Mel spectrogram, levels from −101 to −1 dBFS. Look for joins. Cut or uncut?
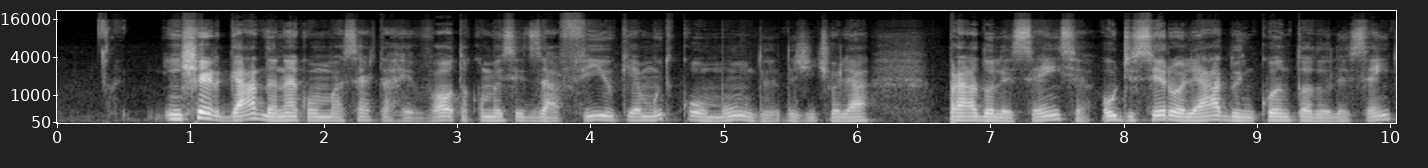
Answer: uncut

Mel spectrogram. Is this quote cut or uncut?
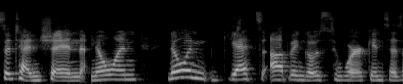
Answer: cut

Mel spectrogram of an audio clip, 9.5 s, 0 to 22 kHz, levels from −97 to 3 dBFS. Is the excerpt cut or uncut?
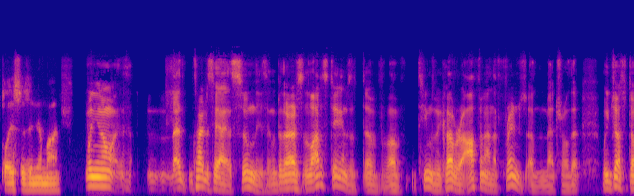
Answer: uncut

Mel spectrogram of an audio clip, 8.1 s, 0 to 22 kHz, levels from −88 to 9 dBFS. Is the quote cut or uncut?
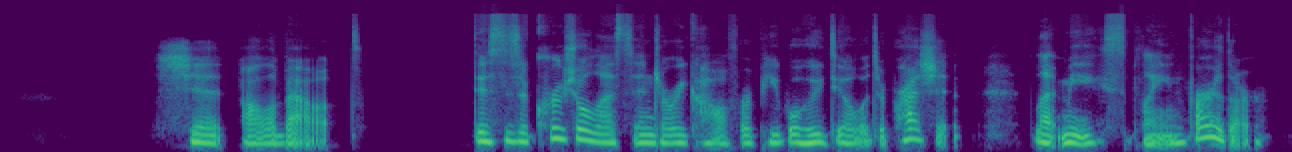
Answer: cut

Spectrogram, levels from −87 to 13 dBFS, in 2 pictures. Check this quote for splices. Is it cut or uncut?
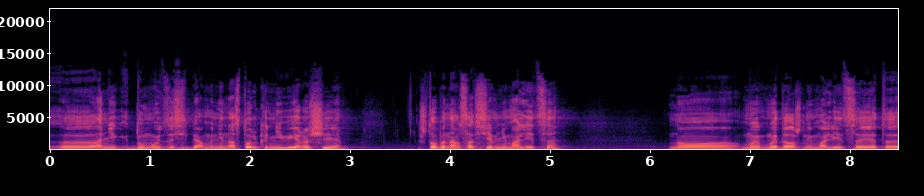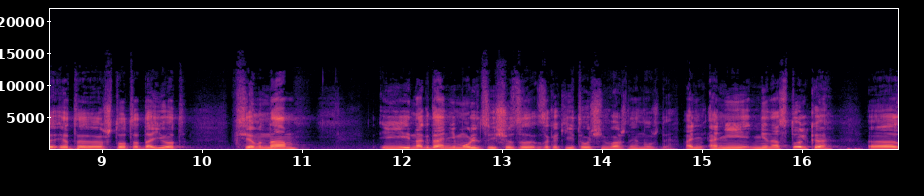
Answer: cut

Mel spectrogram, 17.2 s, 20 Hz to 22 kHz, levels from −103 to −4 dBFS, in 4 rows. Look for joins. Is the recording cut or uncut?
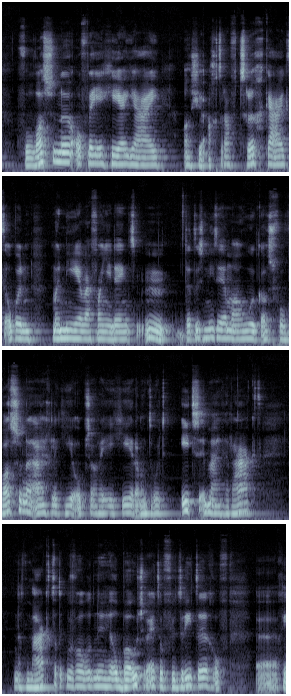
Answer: uncut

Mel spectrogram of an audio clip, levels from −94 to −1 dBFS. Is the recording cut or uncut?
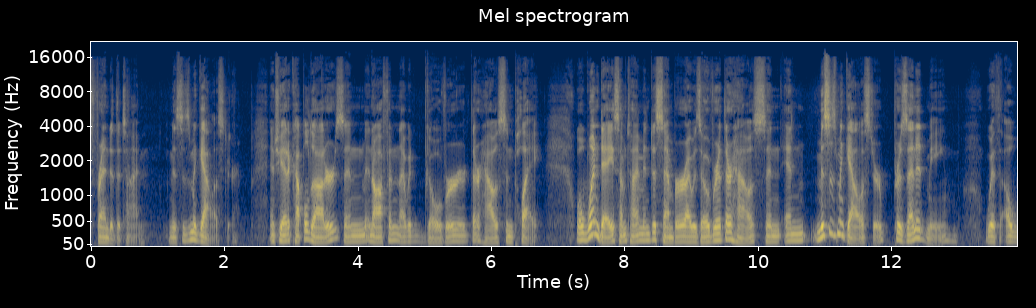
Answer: uncut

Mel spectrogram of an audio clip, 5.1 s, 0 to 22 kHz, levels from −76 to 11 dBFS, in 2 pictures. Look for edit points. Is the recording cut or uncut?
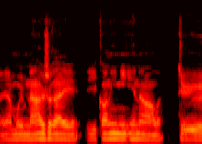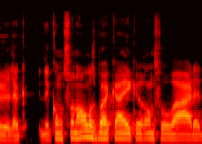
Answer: cut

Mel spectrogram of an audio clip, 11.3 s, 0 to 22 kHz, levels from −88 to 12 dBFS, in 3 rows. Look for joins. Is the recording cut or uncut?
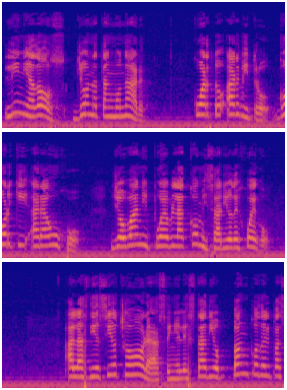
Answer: uncut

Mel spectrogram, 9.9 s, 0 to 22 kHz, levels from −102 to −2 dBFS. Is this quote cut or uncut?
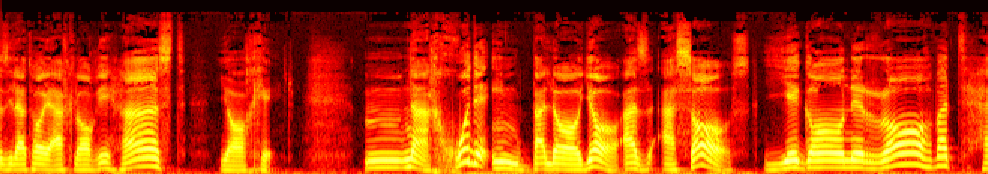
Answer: cut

